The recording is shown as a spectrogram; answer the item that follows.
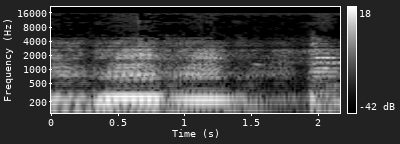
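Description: Short music sting between TV show segments: three held low notes, the second coming in about a third of a second in and the third just under a second in, fading out shortly before the end.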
